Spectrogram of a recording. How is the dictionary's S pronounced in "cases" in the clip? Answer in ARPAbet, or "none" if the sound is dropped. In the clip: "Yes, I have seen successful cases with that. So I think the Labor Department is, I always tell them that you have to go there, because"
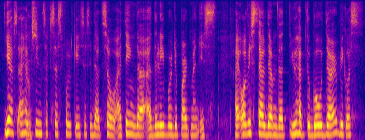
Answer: none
